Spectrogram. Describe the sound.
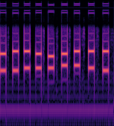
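Telephone keypad touch tones sounding as a number is dialed after a voicemail-style prompt: nine evenly spaced two-note beeps in a quick, steady rhythm over a low constant hum.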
